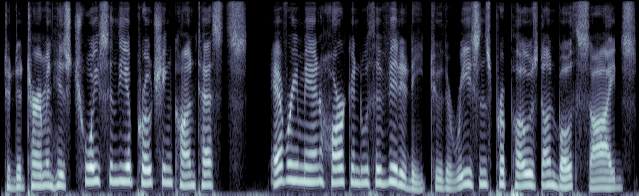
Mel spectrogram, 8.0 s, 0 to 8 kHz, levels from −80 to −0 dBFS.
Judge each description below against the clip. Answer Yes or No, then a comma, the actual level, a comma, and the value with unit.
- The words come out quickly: No, average, 150 wpm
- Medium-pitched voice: Yes, medium, 180 Hz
